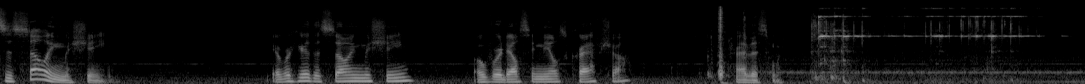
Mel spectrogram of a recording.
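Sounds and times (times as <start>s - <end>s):
speech: 0.0s - 1.2s, 2.7s - 6.4s, 7.4s - 8.4s
shop door bell jingling: 8.1s - 10.8s.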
